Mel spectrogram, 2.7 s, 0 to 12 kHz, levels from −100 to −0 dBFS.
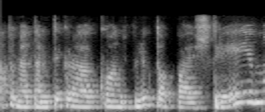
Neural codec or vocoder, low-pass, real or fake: none; 7.2 kHz; real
